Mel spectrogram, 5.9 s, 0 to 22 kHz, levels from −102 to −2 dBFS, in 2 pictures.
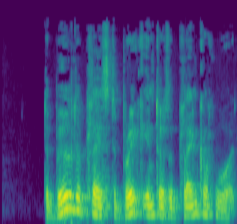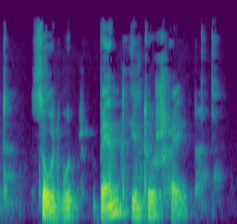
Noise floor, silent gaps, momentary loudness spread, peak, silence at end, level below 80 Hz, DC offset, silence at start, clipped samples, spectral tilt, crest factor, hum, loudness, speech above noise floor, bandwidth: -83 dBFS; none; 17 LU; -2 dBFS; 0.65 s; -60 dBFS; under 0.1%; 0.55 s; under 0.1%; -6.5 dB/octave; 20 dB; none; -22 LUFS; 62 dB; 15 kHz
